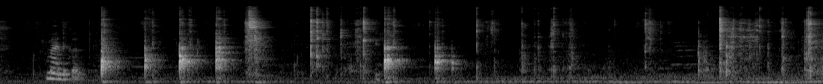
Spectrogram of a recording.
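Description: Metal clinks as a steel grinder jar is handled and tapped.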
